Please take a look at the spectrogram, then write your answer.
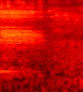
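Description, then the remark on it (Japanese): Carbonated water fizzing with a soft, bright crackling hiss that is strongest at first and then gradually eases, with no voices. “今日のお耳開会はじゃじゃーん、炭酸水、こちらを使用します。”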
